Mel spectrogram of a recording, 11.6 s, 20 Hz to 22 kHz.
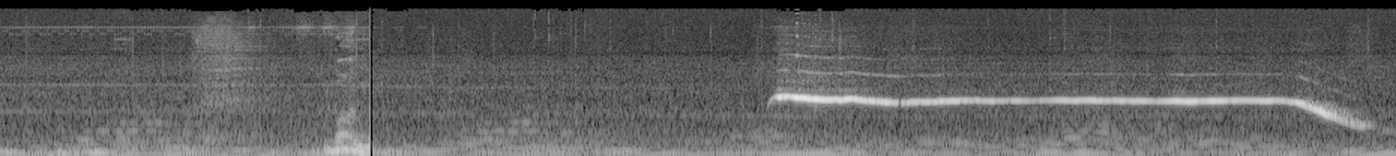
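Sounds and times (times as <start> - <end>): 
low rumble: 0.0 - 11.6
speech: 2.7 - 3.2
long whistle blast: 6.4 - 11.5.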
